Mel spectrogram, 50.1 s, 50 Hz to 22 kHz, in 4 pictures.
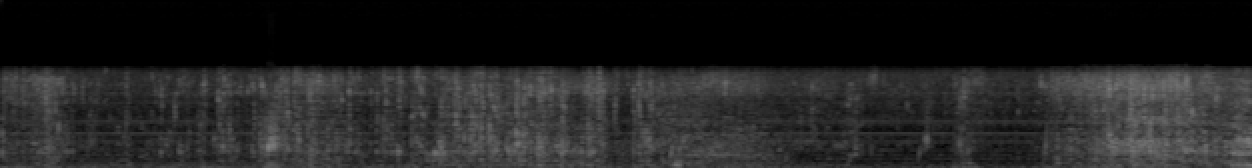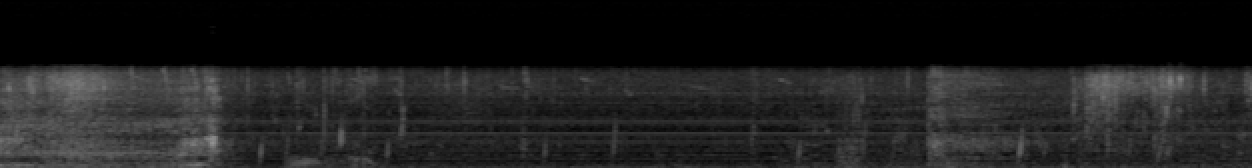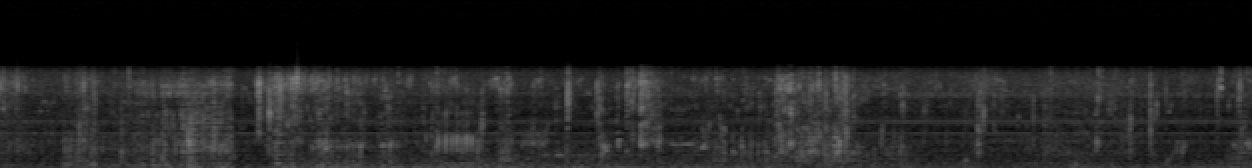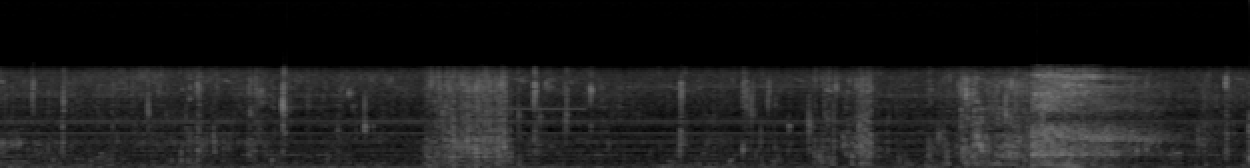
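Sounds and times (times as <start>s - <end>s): water splashing and gurgling: 0.0s - 18.8s, 20.4s - 50.0s
elephant sucking and squirting water: 10.4s - 14.8s, 41.8s - 42.9s.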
